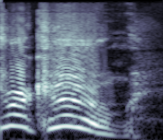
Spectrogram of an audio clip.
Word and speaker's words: Raccoon: The name's Raccoon. It rhymes with doom, and you'll be meeting it all too soon.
